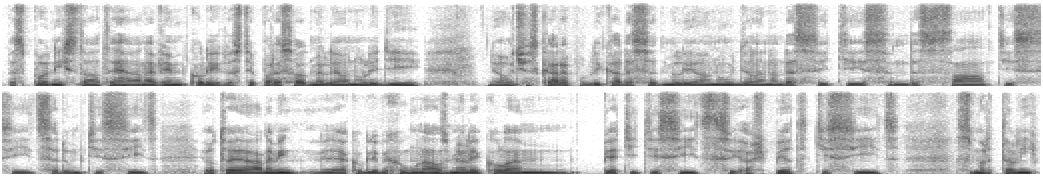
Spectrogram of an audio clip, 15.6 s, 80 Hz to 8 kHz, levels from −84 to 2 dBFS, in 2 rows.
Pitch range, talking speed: 110-120 Hz, 145 wpm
